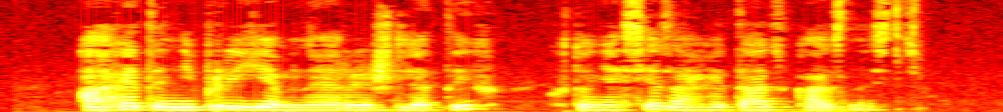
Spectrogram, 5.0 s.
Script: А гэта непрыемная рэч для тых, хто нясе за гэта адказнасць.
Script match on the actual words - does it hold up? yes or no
yes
